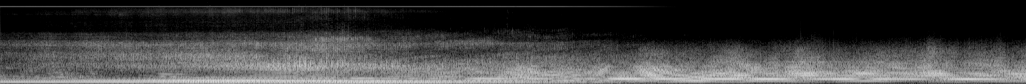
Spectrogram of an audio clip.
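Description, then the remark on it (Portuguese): A loud, steady propeller airplane engine drones continuously, its deep throbbing hum rising and pulsing slightly as it revs, with no voices over it; the plane is taking Dom Helder Câmara to Recife. “Olha lá, ele já entrou no avião.”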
